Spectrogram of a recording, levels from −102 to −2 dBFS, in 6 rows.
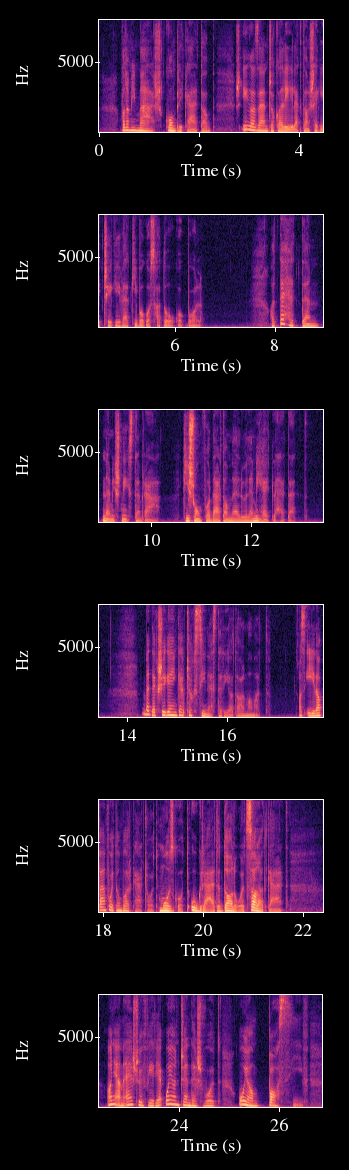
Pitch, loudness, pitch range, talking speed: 145 Hz, -24 LUFS, 125-180 Hz, 100 wpm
